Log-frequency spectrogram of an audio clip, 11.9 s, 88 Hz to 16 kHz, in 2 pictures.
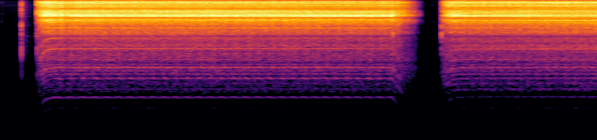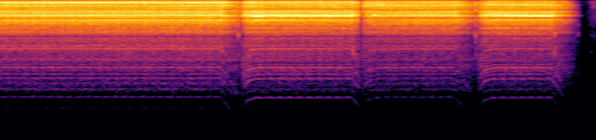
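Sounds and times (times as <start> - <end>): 
Lego motor: 0.4 - 11.8.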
